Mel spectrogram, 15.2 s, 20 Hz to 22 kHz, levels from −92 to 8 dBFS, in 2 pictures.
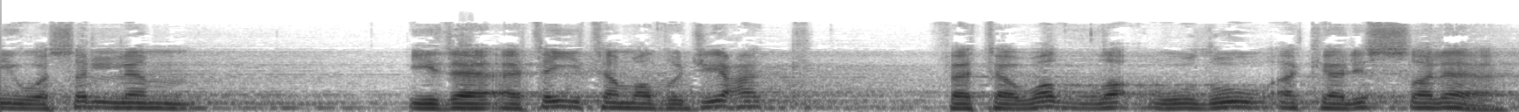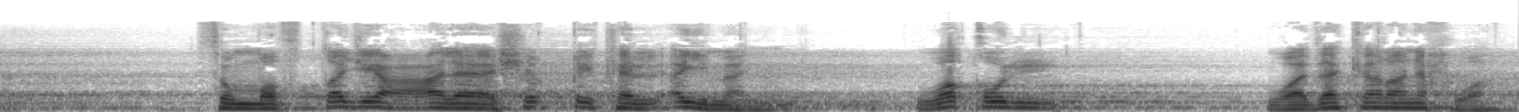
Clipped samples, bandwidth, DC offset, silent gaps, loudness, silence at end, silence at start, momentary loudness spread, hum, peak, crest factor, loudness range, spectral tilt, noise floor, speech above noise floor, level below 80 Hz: under 0.1%; 11 kHz; under 0.1%; none; -15 LUFS; 0 s; 0 s; 20 LU; none; 0 dBFS; 16 dB; 3 LU; -7 dB/octave; -37 dBFS; 23 dB; -40 dBFS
